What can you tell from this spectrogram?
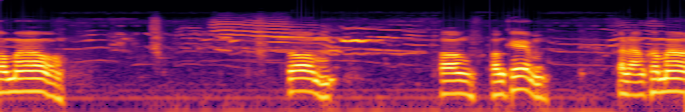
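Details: Cats, old and new members of the group, greeted in the morning at Wat Pong Chai temple, Chae Hom, Lampang: a thin, high, drawn-out falling meow in a pause between bursts of a woman's chatty speech.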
